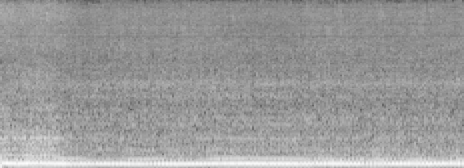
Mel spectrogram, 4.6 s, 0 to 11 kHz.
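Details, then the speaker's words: Austin-Healey Sprite with a newly installed 1275cc A-Series engine on first start: steady, fast low rumble about four beats a second with no hunting. Idle speed too high; throttle to be backed off before setting timing. "Sounds like the engine is idling too high, so I need to back off the throttle just a little bit."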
